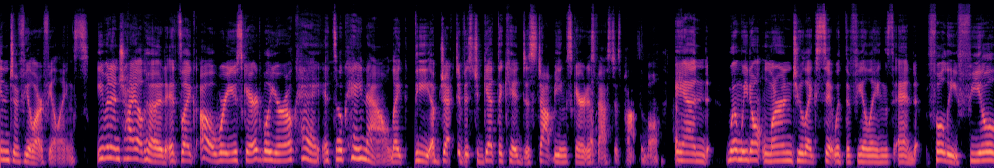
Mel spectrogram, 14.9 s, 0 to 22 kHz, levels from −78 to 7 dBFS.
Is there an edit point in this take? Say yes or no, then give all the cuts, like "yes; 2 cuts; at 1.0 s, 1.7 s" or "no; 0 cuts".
yes; 1 cut; at 6.1 s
